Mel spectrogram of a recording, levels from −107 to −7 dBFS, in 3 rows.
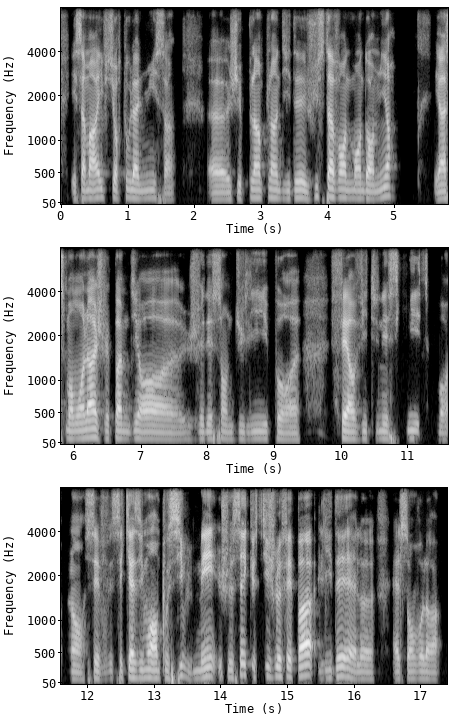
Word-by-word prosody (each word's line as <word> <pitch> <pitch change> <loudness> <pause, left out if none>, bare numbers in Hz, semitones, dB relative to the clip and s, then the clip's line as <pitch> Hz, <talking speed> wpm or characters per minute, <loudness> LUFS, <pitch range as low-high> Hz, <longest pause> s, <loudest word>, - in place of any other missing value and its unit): et - - -10
ça - - +2
m'arrive 120 +2 +1
surtout 130 - -5
la 115 -1 +1
nuit 120 +2 -10
ça. - - -5 0.6
Heu, 100 0 -2
j'ai 110 +2 -1
plein, 125 -1 -1
plein 125 0 -3
d'idées 115 +1 -5
juste 145 +6 -4
avant 125 -1 +4
de 115 - -11
m'endormir 115 +5 -2 0.6
et - - 0
à 110 - +7
ce 115 - 0
moment-là, 115 +4 +4
je - - -1
vais 110 - -9
pas 115 -1 +1
me 110 -1 -12
dire: 115 +1 -4
«Oh, 105 -1 +1
heu, 95 0 -7
je 100 - -8
vais 105 - -7
descendre 110 -1 -5
du 105 +2 -9
lit 110 +2 -8
pour, 95 -2 -4
heu, 95 - -5 0.5
faire 105 -2 +4
vite 110 +1 -9
une 110 +1 -9
esquisse, 115 +1 -5 0.2
pour» 100 -1 -8
non, 105 -2 -2
c'est 100 +4 +1
vr 100 0 -13
c'est - - 0
quasiment 120 0 +5
impossible, 115 +2 +3
mais 130 +5 +7
je 120 - -3
sais 170 +6 +5
que - - -2
si 145 - -2
je 135 - -2
le 140 - +2
fais 135 0 +2
pas 155 +3 +7
l'idée 120 +6 -3 0.2
elle, 105 0 -6
heu, 105 -1 -6 0.3
elle 105 0 -4
s'envolera. 110 -2 -3
115 Hz, 205 wpm, -25 LUFS, 105-125 Hz, 0.6 s, à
